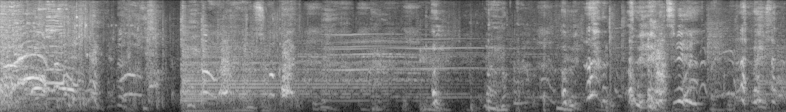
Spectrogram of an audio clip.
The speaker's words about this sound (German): Was war das? Die Kerze auf dem Adventskranz. Sie ist explodiert.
